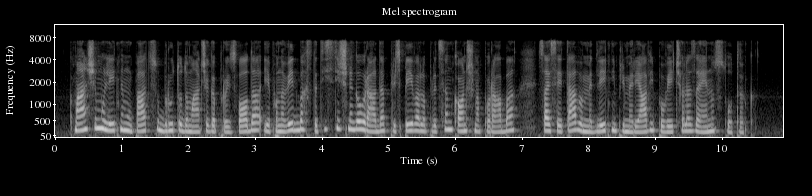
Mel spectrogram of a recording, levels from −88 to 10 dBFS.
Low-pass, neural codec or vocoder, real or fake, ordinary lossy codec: 7.2 kHz; none; real; Opus, 64 kbps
